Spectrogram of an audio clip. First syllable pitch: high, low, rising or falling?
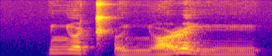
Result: falling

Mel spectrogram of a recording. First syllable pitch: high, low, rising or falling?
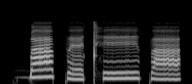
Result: high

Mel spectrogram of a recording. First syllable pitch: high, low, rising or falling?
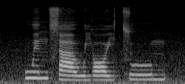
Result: high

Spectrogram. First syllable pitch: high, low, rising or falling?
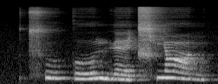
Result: rising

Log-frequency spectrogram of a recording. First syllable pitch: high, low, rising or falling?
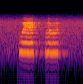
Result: high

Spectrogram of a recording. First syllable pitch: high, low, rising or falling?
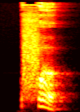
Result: falling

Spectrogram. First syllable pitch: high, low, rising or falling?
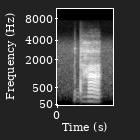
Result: low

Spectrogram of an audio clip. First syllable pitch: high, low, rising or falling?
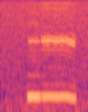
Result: high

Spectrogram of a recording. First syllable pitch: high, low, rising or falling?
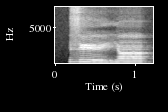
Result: falling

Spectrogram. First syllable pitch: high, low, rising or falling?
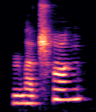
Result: rising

